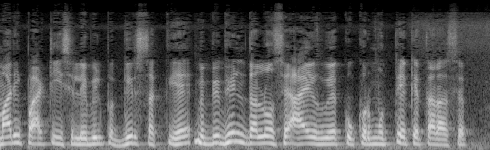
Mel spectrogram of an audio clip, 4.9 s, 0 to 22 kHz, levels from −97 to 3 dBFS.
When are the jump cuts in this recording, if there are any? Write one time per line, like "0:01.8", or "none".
0:01.9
